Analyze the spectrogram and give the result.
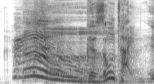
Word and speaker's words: Gesundheit: Gesundheit.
